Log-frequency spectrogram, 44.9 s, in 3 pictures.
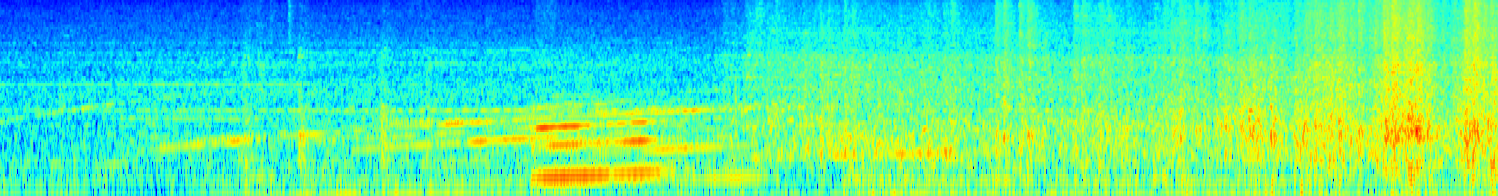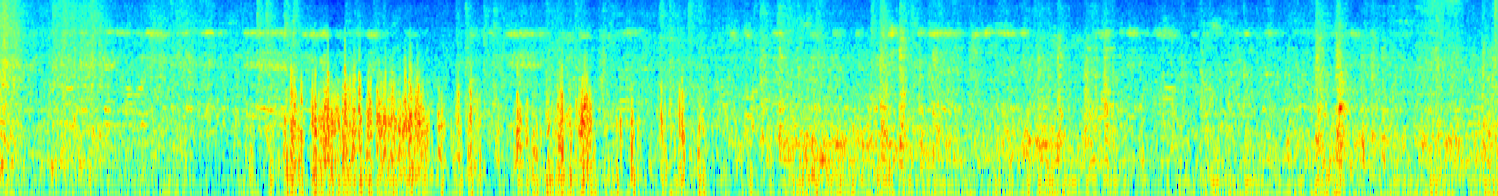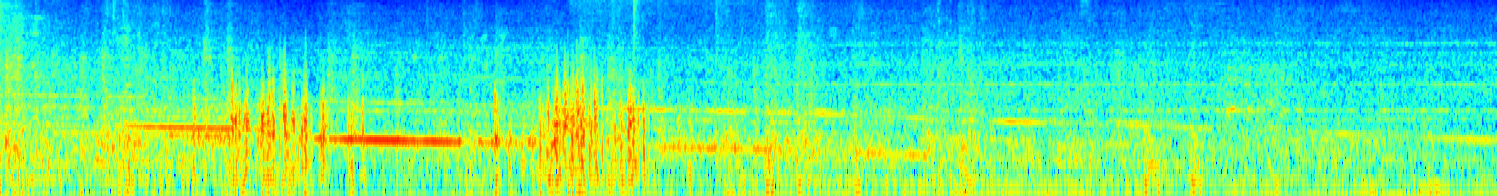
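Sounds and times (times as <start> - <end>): train wheel and rail rumble: 0.0 - 44.9
clacks over rail joints: 19.6 - 33.6.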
